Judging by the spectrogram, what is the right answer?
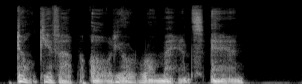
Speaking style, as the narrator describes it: he whispered shyly

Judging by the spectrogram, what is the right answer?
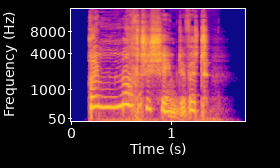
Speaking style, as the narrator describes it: cried Emily

